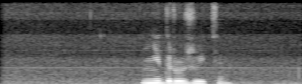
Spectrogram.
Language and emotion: Russian, neutral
